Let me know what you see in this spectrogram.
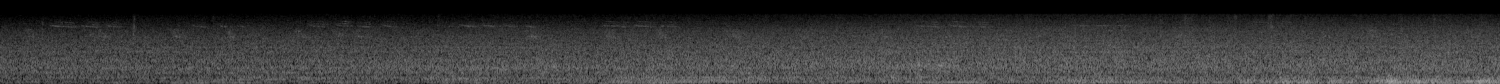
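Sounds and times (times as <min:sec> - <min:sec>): heavy rain hissing: 0:00.0 - 0:15.0.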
